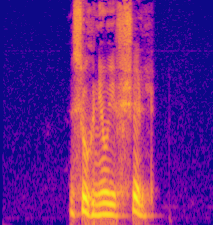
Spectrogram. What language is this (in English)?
Kabyle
